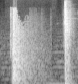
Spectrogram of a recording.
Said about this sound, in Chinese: 对一个巨大的摔门的声响，然后他们两个人就赶紧回头问其他人说：“你们有没有听到？”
